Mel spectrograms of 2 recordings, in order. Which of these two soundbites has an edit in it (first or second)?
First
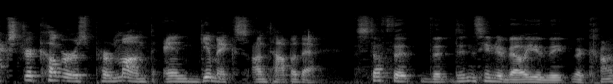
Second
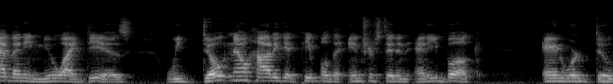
first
